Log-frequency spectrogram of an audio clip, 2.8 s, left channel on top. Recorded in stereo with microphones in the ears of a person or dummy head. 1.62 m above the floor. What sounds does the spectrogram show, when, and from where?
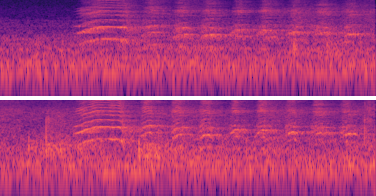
0.6 s laughter: 55° right (ahead or behind), 1.5 m; by 2.7 s 70° right (ahead or behind), 3.5 m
